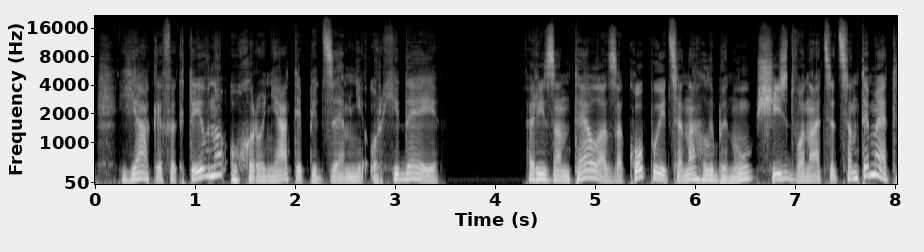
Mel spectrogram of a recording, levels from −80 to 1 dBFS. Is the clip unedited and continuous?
yes; 0 cuts

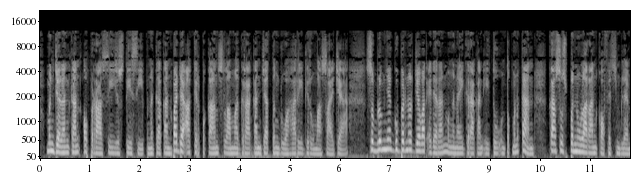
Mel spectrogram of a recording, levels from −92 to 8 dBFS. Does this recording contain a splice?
yes; 2 cuts; at 2.6 s, 7.7 s

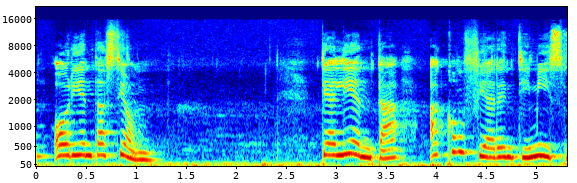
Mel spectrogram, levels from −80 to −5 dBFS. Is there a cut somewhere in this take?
no; 0 cuts

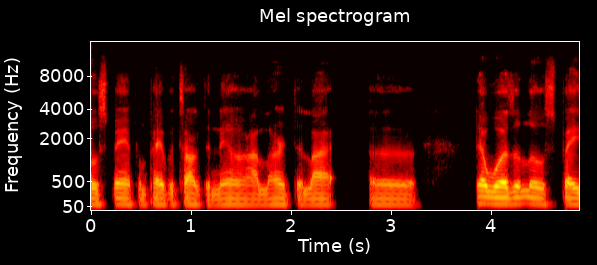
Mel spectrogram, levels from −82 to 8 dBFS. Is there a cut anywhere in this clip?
no; 0 cuts

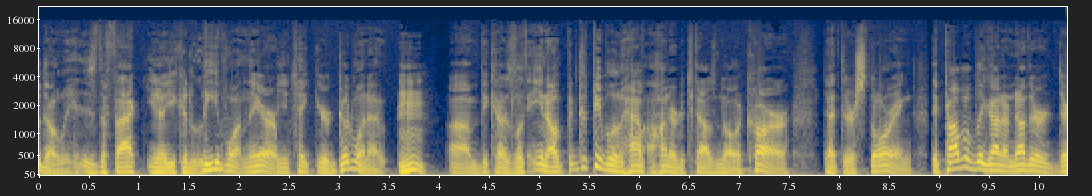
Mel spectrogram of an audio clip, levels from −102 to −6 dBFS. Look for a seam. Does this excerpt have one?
yes; 6 cuts; at 1.0 s, 2.4 s, 4.9 s, 6.0 s, 6.5 s, 8.9 s

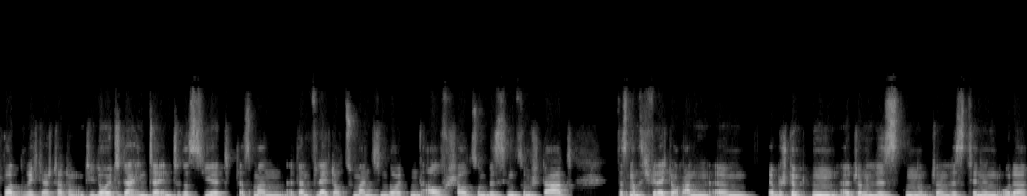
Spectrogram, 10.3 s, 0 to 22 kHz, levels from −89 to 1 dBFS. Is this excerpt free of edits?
yes; 0 cuts

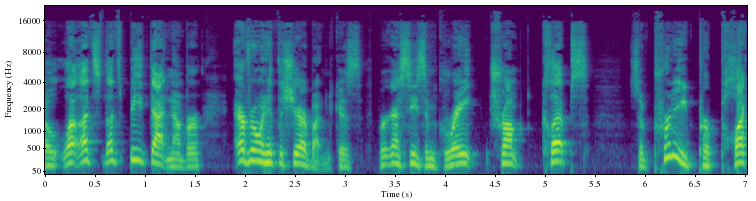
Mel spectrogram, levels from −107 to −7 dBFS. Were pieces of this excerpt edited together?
yes; 1 cut; at 3.2 s

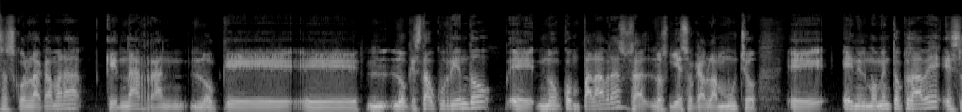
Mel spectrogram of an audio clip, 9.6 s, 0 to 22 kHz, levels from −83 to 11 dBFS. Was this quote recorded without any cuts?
no; 3 cuts; at 3.6 s, 5.0 s, 6.7 s

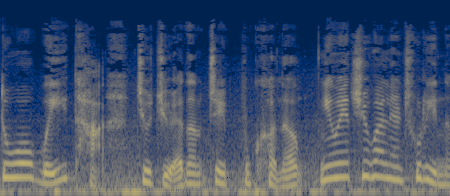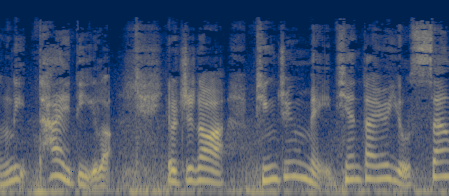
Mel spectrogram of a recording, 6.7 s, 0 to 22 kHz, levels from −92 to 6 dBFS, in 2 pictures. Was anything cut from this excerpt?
no; 0 cuts

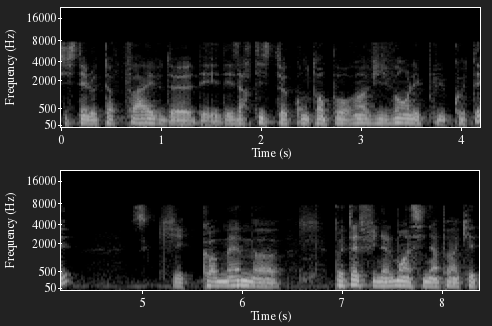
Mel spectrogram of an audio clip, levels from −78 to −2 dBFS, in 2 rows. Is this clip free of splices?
yes; 0 cuts

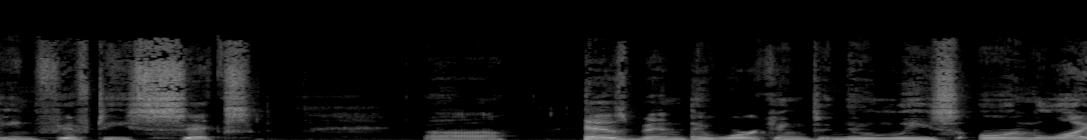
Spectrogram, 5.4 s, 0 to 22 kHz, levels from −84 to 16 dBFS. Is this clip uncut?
no; 3 cuts; at 2.9 s, 3.5 s, 4.1 s

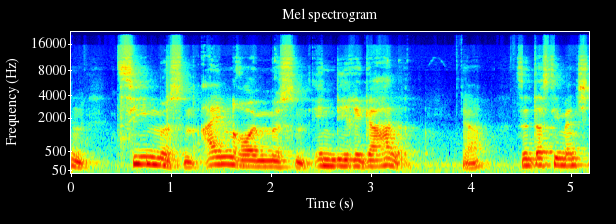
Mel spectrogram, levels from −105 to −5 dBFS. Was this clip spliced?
no; 0 cuts

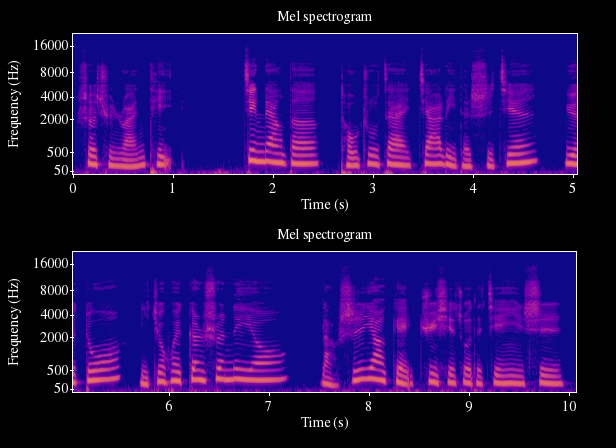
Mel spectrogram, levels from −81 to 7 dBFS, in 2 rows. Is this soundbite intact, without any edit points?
no; 4 cuts; at 1.6 s, 2.5 s, 5.6 s, 7.3 s

